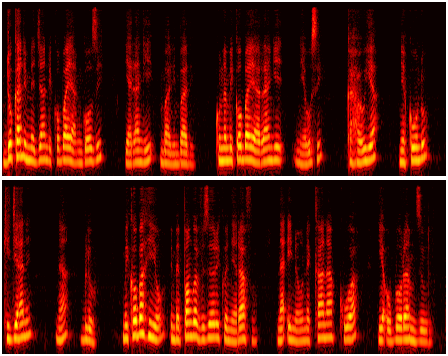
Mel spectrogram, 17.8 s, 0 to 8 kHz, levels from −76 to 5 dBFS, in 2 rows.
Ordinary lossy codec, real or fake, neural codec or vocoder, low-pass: MP3, 64 kbps; fake; codec, 16 kHz, 0.3 kbps, FocalCodec; 7.2 kHz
